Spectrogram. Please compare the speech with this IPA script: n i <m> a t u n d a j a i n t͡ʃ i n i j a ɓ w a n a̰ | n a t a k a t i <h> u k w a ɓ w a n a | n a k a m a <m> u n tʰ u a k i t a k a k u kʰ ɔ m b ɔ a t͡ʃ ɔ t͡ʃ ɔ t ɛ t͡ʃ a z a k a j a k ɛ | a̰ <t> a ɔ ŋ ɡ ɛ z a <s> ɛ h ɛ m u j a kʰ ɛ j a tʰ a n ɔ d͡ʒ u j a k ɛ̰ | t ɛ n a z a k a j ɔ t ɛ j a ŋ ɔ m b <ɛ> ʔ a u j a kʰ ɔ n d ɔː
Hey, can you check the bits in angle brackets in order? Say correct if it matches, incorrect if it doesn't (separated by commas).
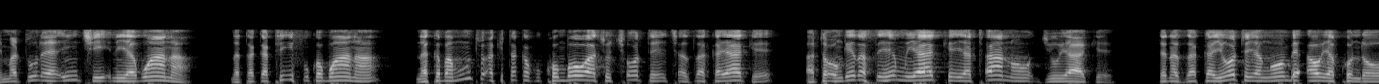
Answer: correct, incorrect, correct, correct, correct, correct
